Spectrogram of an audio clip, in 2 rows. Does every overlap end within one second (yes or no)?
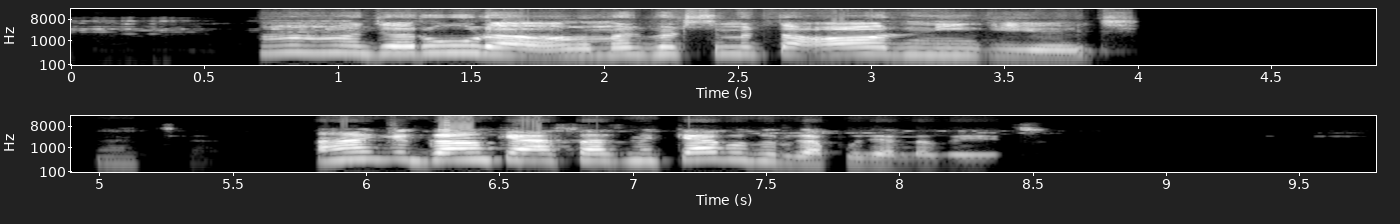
yes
